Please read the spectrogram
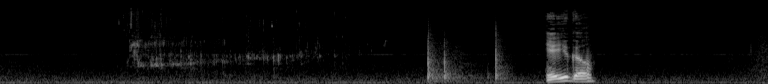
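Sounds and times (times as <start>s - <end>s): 
glassware clinking and tapping: 1.2s - 3.4s
water pouring into a glass at a court hearing: 1.2s - 4.0s
speech: 5.5s - 6.0s.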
